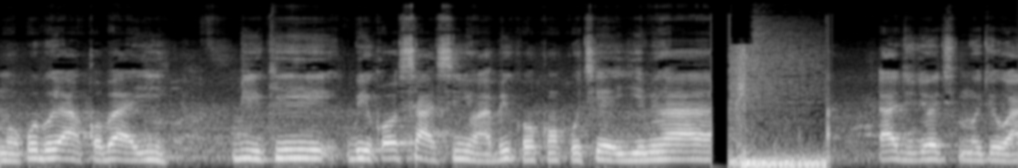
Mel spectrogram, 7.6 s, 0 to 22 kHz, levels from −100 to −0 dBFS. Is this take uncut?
no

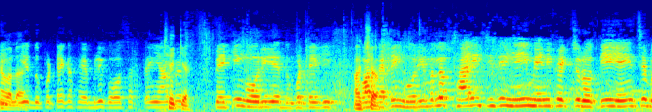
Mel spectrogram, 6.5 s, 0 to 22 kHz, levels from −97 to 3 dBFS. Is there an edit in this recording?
no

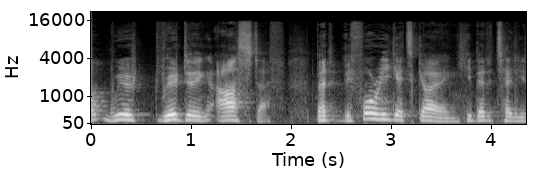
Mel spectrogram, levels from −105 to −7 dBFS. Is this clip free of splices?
yes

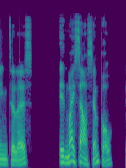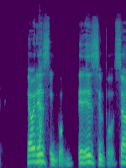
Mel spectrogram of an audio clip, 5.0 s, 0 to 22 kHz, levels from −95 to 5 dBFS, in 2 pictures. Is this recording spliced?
yes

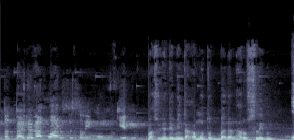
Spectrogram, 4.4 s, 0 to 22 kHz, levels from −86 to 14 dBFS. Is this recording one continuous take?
yes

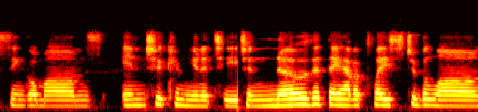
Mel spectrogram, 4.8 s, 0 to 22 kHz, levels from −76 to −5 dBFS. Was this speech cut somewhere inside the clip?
yes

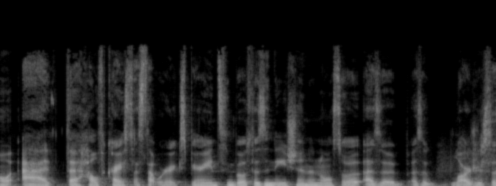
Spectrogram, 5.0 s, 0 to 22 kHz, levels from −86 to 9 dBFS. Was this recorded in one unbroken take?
yes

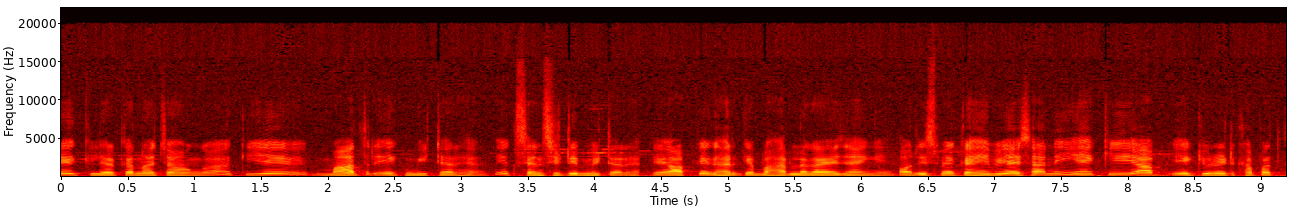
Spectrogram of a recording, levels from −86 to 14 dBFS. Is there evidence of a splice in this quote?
no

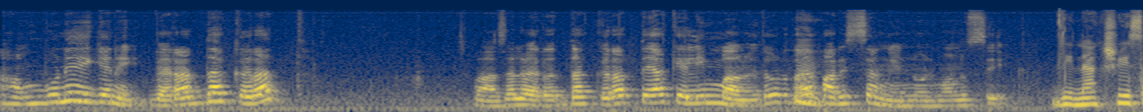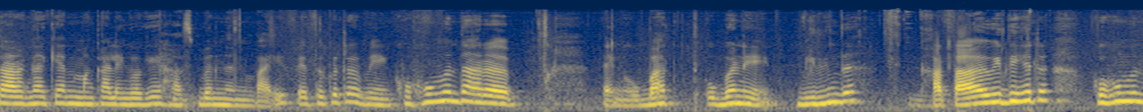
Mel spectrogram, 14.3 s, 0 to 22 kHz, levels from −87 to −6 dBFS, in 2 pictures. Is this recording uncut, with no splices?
no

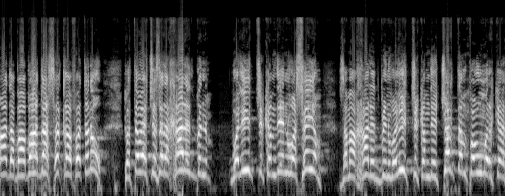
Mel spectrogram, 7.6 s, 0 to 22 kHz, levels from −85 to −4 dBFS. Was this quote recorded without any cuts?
yes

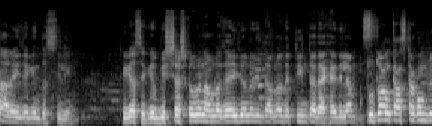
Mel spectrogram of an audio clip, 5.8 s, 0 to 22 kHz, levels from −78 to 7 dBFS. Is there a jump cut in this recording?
yes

